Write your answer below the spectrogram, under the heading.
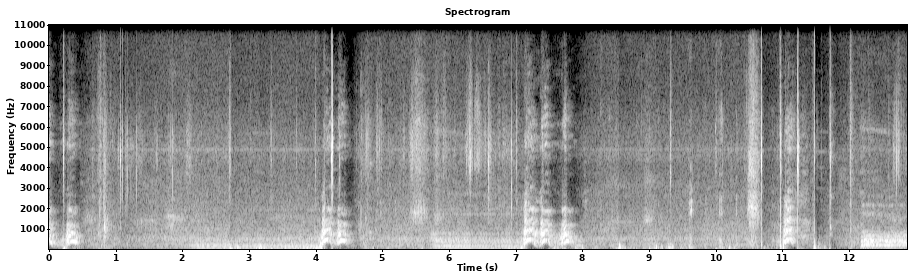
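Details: An Australian Cattle Dog mix named Puddy confronts his own reflection in a mirror and camera lens, giving short sharp barks and yips in bursts every few seconds over a steady low hum and scattered clicks.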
